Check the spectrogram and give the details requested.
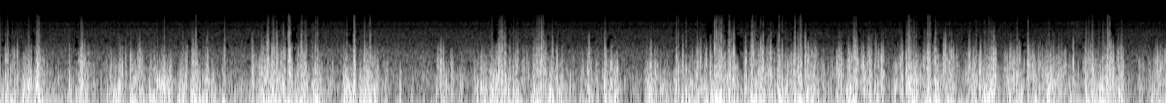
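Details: Heavy wind buffets the microphone throughout in loud, rumbling gusts, with no other sound standing out.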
